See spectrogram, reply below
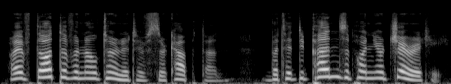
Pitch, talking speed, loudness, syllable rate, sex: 255 Hz, 185 wpm, -19 LUFS, 5.7 syllables/s, female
